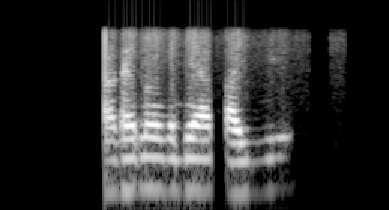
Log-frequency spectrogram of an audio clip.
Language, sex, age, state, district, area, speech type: Hindi, male, 30-45, Uttar Pradesh, Lucknow, rural, conversation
